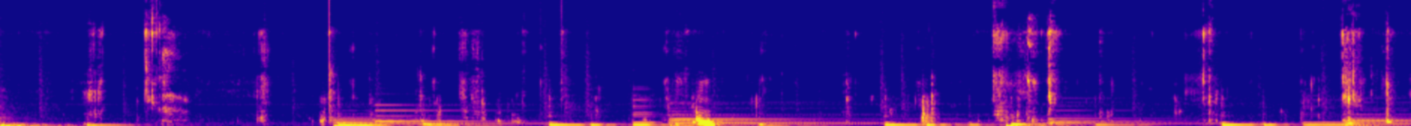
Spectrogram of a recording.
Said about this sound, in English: So let me just put some water in my system before I say this important thing.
